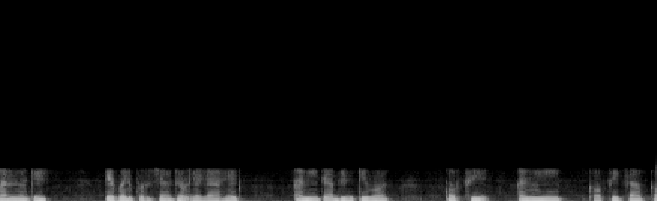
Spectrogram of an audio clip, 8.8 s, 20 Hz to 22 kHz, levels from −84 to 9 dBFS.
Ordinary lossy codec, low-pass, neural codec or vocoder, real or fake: none; 3.6 kHz; codec, 24 kHz, 1 kbps, SNAC; fake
